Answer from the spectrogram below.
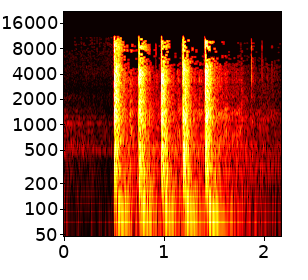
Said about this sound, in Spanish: Un toque de puerta te puede cambiar las pulsaciones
